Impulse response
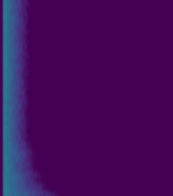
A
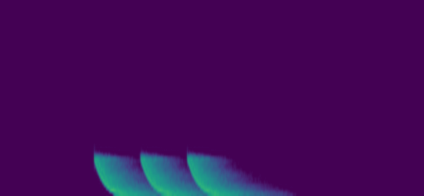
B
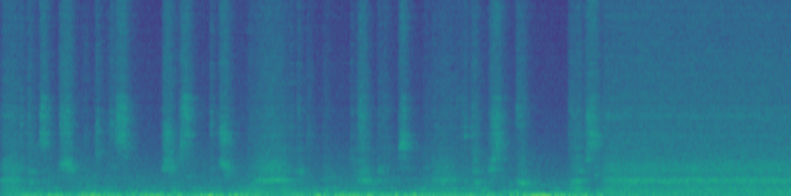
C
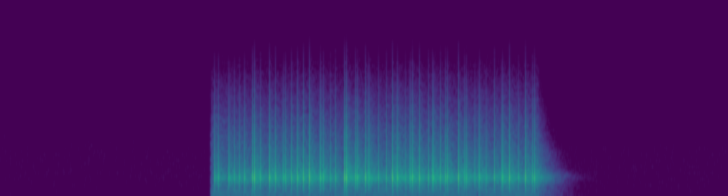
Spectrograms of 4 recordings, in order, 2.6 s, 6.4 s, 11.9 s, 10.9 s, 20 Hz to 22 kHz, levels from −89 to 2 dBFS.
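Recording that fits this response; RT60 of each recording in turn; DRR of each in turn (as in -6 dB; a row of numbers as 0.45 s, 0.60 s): A; 1.2 s, 1.2 s, 1.2 s; -3.0 dB, -8.5 dB, 6.5 dB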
